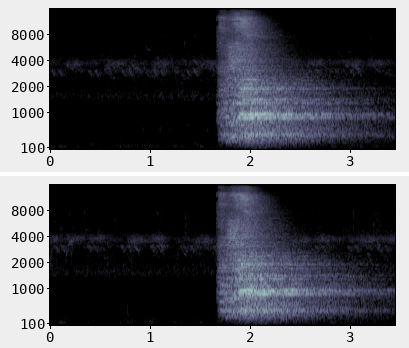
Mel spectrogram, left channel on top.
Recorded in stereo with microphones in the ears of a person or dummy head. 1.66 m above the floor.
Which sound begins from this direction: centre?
A zipper, at 1.7 s.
